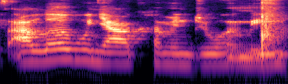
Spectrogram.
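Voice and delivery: ordinary talk, nothing marked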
